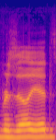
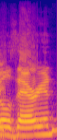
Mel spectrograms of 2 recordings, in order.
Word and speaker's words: Bilzerian: next door to Dan Brazilian. So it's like that doesn't make. Did I say his name right? Bilzerian. Yeah, Dan Brazilian. Bilzerian.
